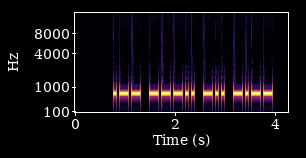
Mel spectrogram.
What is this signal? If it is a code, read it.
Morse code, heard as a keyed tone, about 20 wpm, 700 Hz. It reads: W8DY
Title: USA Call Signs - 4 Characters - Repeated 2x - 20wpm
